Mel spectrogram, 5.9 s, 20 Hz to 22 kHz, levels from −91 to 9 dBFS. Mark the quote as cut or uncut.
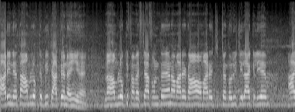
uncut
